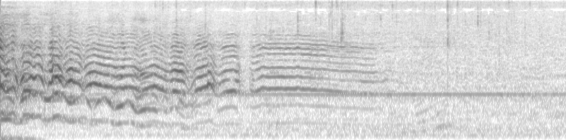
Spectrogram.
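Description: A person's voice making a playful, wavering sung sound for about two seconds, then holding one note that trails off slowly.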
